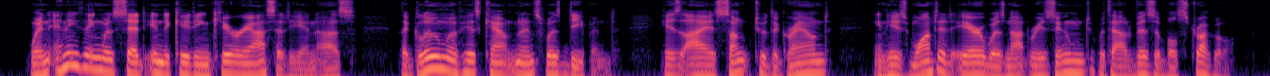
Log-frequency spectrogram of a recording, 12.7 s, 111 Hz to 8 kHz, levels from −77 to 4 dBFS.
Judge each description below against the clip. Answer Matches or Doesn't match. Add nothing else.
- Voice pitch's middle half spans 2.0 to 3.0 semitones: Doesn't match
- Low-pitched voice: Matches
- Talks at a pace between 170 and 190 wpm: Doesn't match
